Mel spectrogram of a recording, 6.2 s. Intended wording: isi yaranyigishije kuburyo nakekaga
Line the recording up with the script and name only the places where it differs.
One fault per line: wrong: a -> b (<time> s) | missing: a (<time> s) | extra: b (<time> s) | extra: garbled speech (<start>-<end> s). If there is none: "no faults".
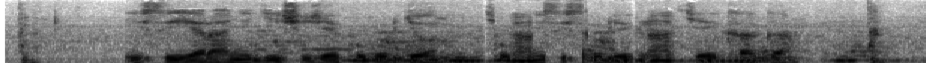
extra: garbled speech (3.2-4.2 s)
